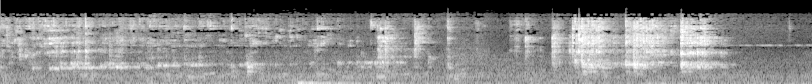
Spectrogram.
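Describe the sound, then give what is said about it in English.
A stirred cocktail with lemonade is strained into a highball glass, holding back most of the ice, which rattles and clinks against metal and glass in bright, uneven bursts over a soft pouring hiss. No one speaks. “We're supposed to strain that, we don't want all the ice, into a highball glass.”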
